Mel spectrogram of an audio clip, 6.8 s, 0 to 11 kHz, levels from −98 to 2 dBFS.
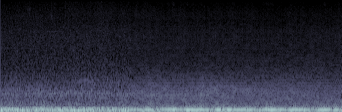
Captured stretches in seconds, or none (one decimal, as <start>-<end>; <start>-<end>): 0.0-2.6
